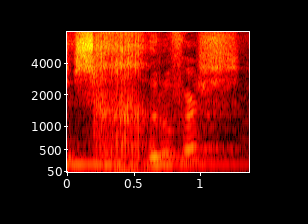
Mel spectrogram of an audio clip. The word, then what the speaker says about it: Schroevers: And usually when I pronounce my name as it should be pronounced, people ask me if I have a throat disease or anything else, but have no fear.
